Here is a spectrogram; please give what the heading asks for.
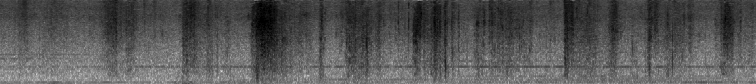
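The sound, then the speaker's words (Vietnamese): Footsteps pacing back and forth outside a wooden door, treading on sand and gravel during heavy rain; the steps come as faint, irregular soft crunches with no voices. “Chợt anh thấy ngoài cánh cửa gỗ tự dưng có tiếng bước chân người bước qua bước lại.”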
